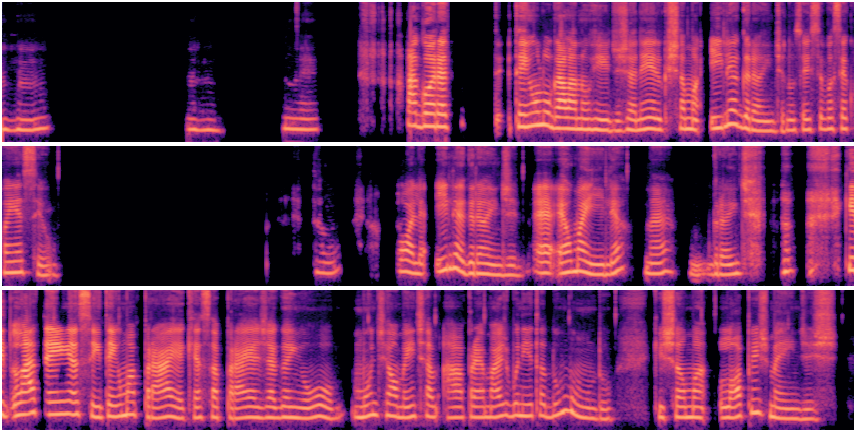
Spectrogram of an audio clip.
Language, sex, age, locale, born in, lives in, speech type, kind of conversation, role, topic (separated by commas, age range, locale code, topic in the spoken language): Portuguese, female, 35-39, pt-BR, Brazil, Portugal, conversation, podcast, guest, Quais lugares naturais do Brasil você recomenda visitar?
